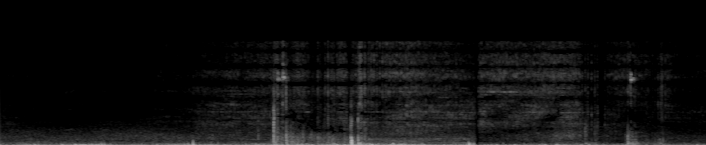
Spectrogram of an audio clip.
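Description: A BMX bike rolling and knocking on concrete, with several sharp clatters, the loudest about three seconds in and another near the end, over a steady low rumble of wind on the microphone.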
